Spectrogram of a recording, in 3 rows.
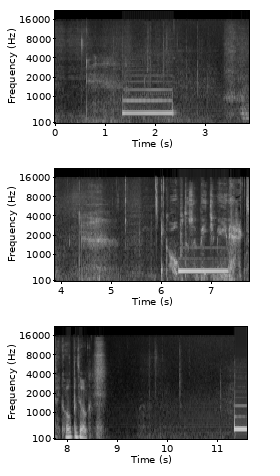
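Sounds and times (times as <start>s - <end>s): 
telephone beep as a call is being placed: 1.4s - 2.4s, 6.3s - 7.4s, 11.4s - 11.5s
speech: 7.0s - 8.7s.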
